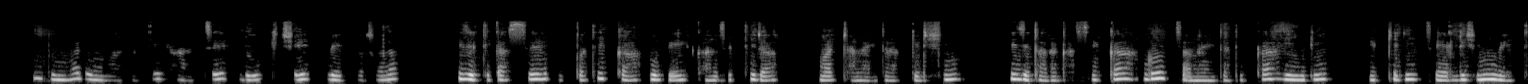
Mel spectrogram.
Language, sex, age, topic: Gamo, female, 25-35, government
